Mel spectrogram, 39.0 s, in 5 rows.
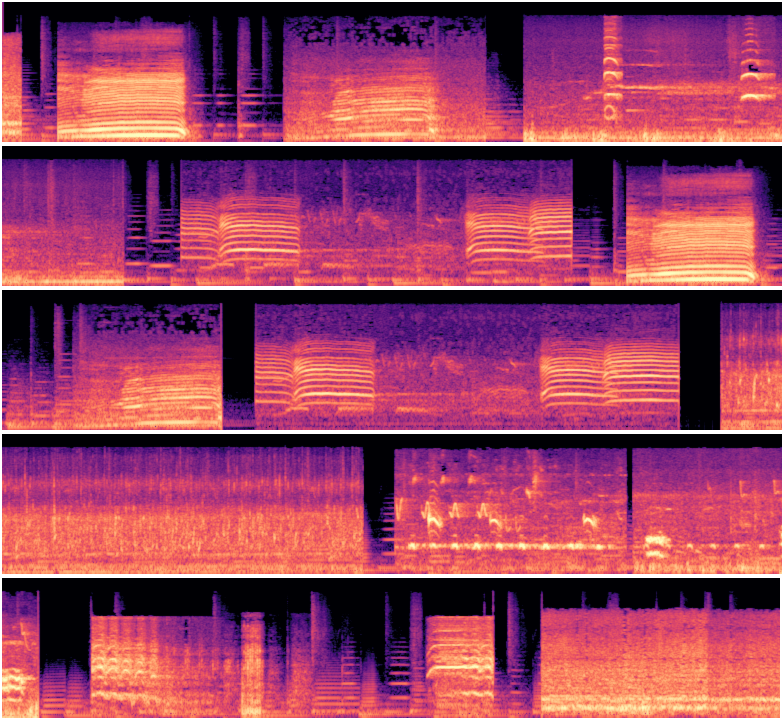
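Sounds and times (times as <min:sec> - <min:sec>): sheep bleating: 0:09.6 - 0:10.8, 0:12.4 - 0:13.5, 0:18.2 - 0:19.4, 0:21.0 - 0:22.3.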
